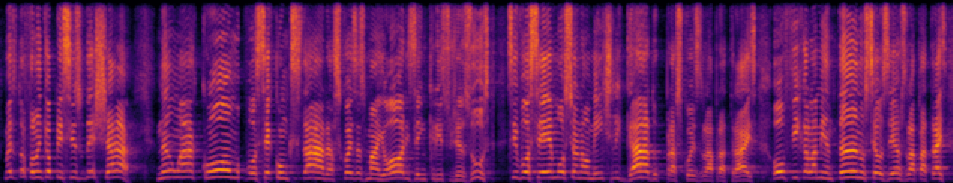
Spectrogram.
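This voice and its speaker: A Brazilian pastor in his forties preaching a sermon, moving from quiet, close asides to loud, rising exhortation and putting questions straight to his congregation. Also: very high voice, moderate pace, hardly any pauses. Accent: Brazilian Portuguese. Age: 40s. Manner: talks straight to the congregation, asking them questions.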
